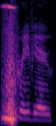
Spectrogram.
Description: Bullet Fly By; sound-effects-bible

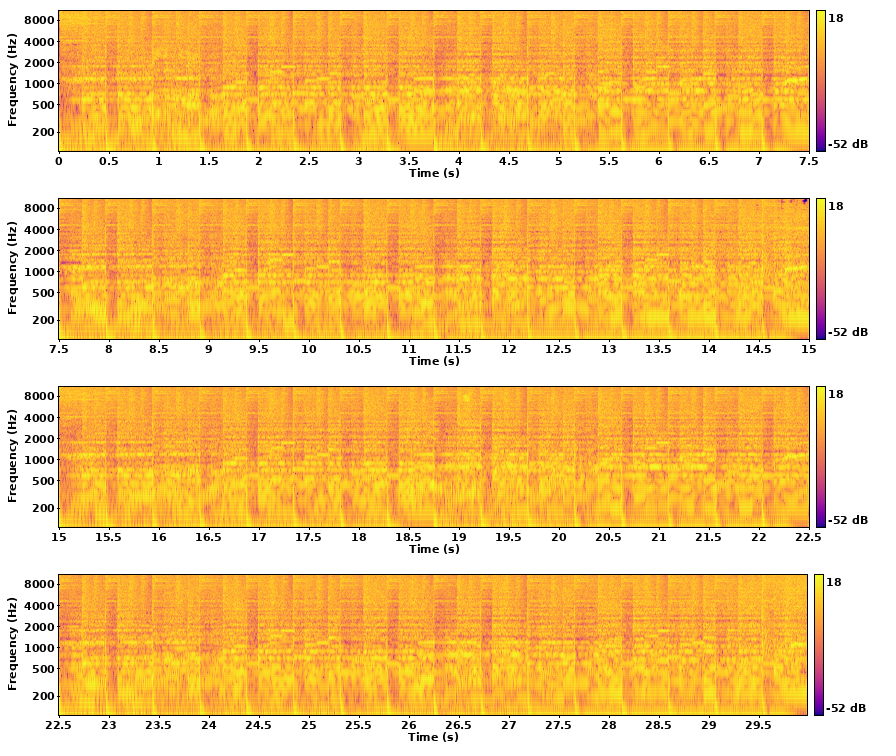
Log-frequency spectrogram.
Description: trance elevation loop

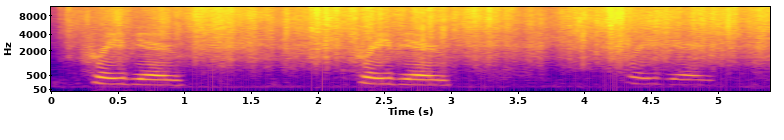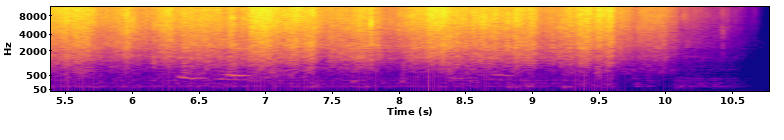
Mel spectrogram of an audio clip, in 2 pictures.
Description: Critter Movement Grass

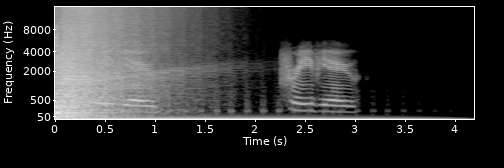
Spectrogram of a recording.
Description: dirty futuristic impact

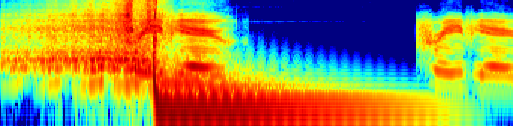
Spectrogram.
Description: clap hop stinger

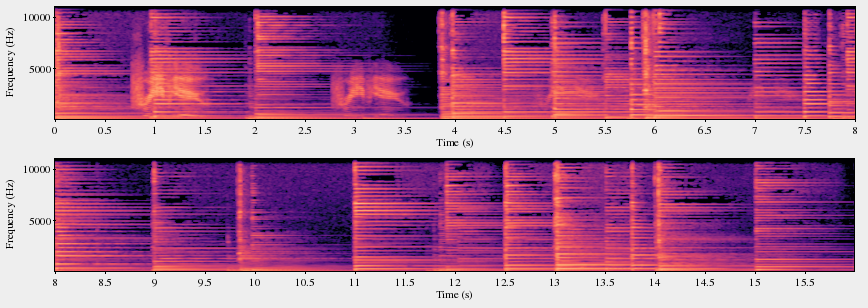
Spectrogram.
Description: christmas spirit loop; Acoustic Guitar

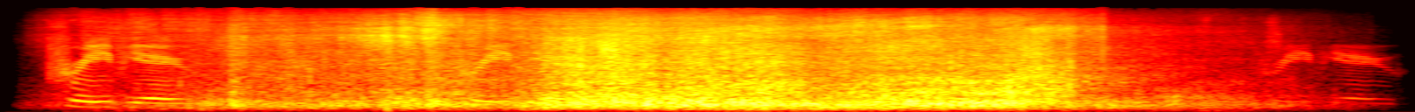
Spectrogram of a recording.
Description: Snowboard Stops

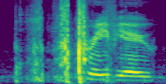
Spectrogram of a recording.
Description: Paper box or cardboard box open

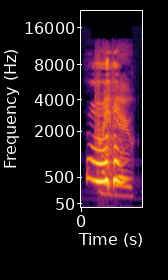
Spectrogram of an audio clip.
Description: Female Short Sob

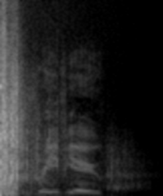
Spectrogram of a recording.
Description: Shotgun Beretta; sound effects bible

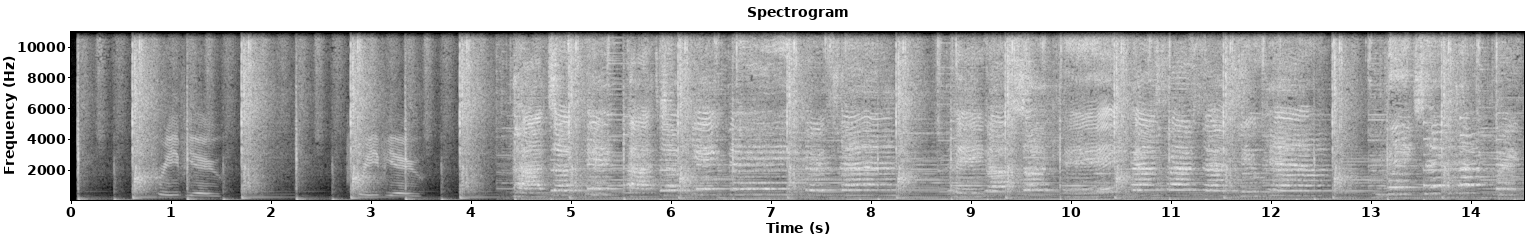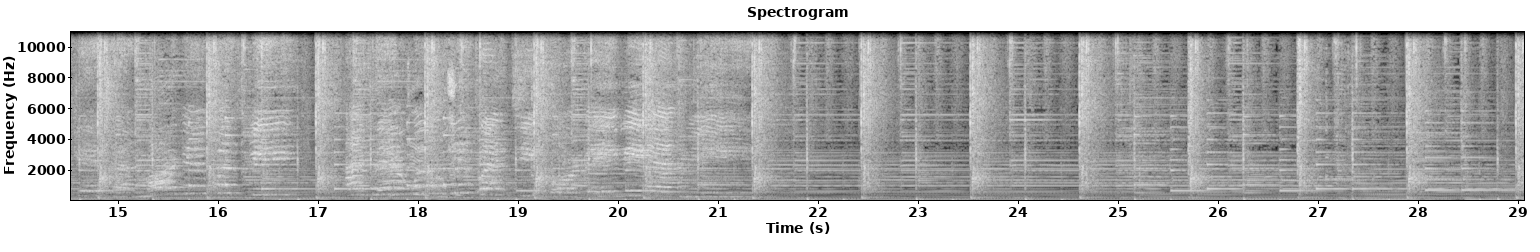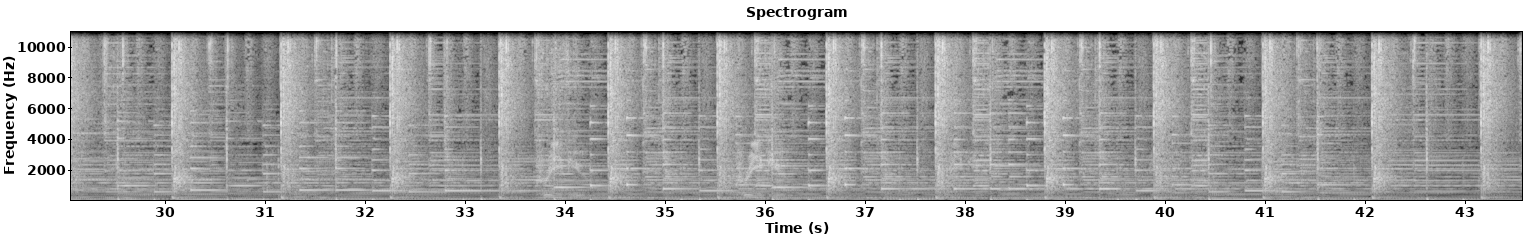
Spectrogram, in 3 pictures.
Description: pat a cake children group vocal

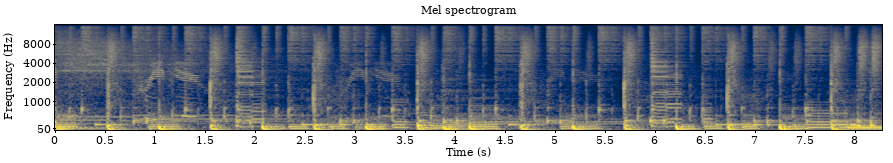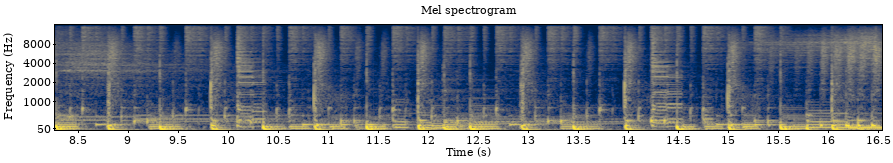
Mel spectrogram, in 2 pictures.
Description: soul fusion loop

